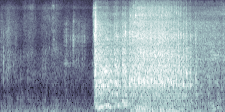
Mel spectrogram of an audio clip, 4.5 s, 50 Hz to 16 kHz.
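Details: 8.3 ISC Cummins that sat a day and again wouldn't start; air in the fuel is suspected, with a wet weep hole under the gear pump and fuel on the air compressor: after priming, quiet, then it suddenly fires into a deep steady rumble; the cause is not confirmed.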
